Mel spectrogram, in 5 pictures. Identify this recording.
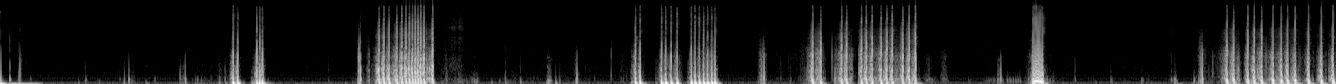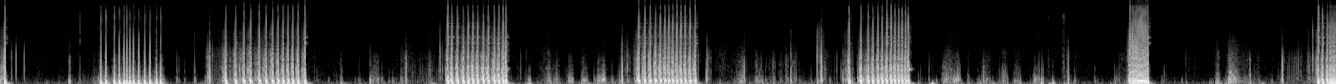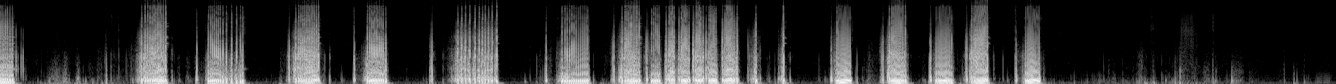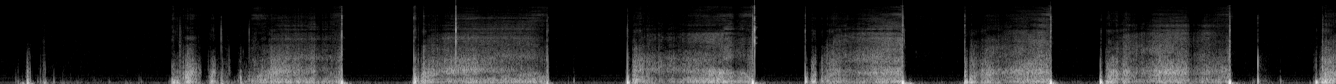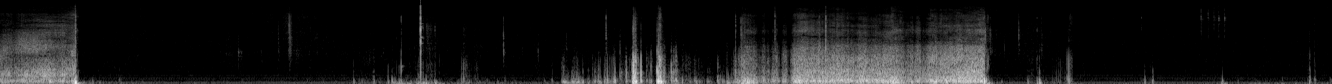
touching a paper cutter
ambient, contact-mic, perception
